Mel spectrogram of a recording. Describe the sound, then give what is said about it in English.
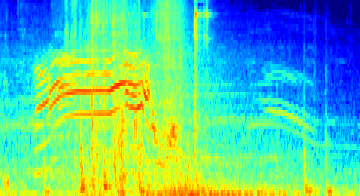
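In a scene from the Chucky remake, a cat scratching the boy Andy lets out one loud, drawn-out yowl, its pitch wavering and rising before it breaks off, followed by a few quieter, scattered noises. “The cat scratched me.”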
